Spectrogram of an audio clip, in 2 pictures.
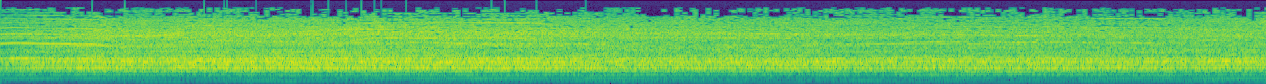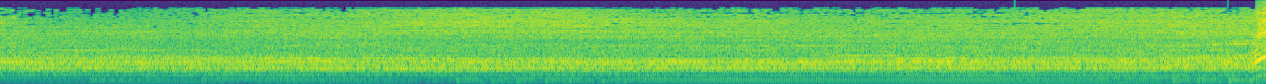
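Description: A large crowd shouts for joy, whooping and cheering continuously, a dense, loud roar of many voices that stays steady for the whole stretch with no single voice standing out.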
